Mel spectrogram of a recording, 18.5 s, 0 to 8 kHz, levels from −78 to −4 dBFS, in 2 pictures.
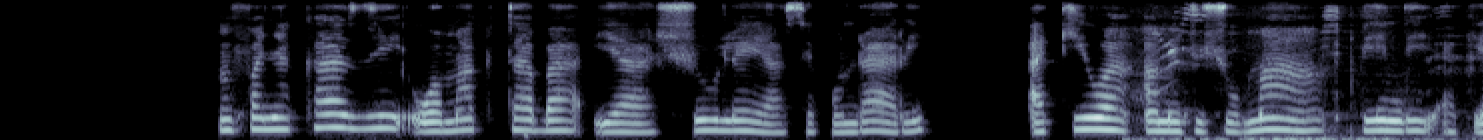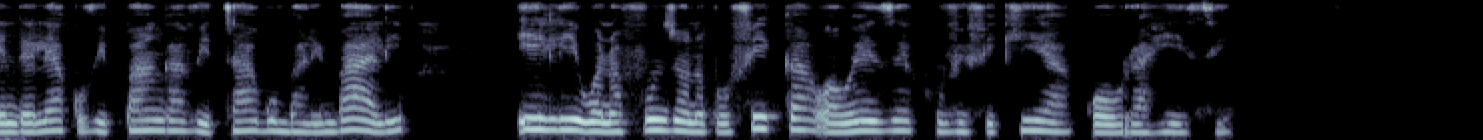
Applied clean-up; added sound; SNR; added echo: neural mask model DeepFilterNet 3.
